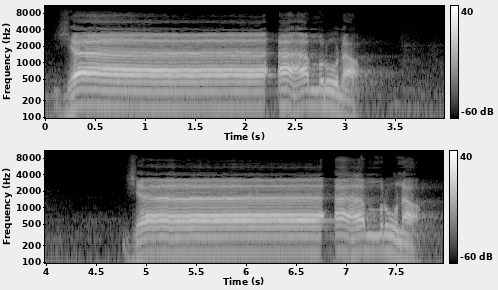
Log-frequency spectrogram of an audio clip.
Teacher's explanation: تسهيل الهمزة الثانية، تسهيلها بين الهمزة والألف، فهي ليست ألفا محضا أي حرف مد، وأيضا ليست همزة محققة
